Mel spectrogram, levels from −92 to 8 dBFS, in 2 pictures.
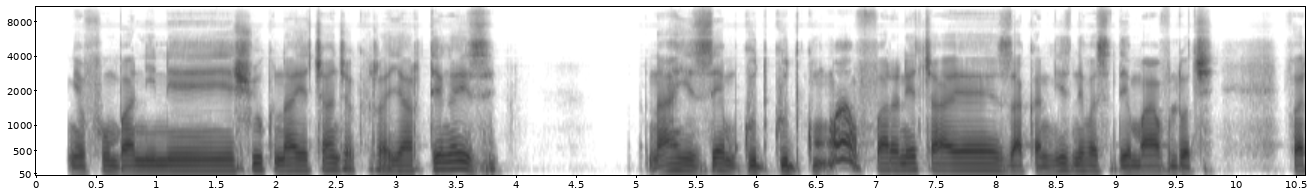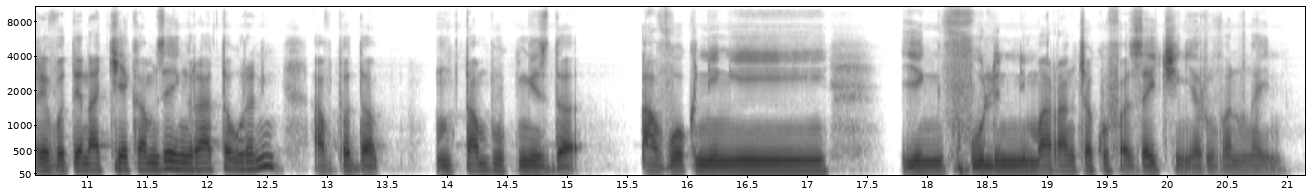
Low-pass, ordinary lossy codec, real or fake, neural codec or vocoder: none; none; real; none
